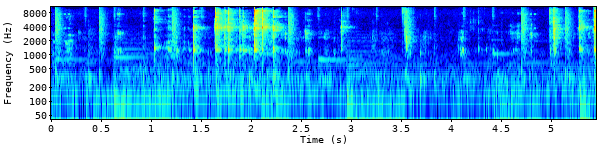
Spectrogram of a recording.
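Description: Close-miked chewing of grilled Filipino barbecue, a run of wet mouth clicks with a denser crunchy stretch about two seconds in and a sharp click near the end.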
